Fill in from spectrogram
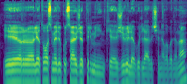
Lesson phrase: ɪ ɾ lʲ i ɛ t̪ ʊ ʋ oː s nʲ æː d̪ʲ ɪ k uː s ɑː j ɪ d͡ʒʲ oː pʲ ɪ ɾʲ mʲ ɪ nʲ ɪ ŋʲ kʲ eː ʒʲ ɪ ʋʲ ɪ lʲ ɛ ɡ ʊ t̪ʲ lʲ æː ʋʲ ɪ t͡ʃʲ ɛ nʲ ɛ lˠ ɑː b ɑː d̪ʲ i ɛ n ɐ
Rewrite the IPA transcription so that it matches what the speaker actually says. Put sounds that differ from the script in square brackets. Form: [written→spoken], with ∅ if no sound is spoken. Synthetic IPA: ɪ ɾ lʲ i ɛ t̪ ʊ ʋ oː s [nʲ→mʲ] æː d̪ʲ ɪ k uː s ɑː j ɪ d͡ʒʲ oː pʲ ɪ ɾʲ mʲ ɪ nʲ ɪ ŋʲ kʲ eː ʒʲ ɪ ʋʲ ɪ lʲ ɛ ɡ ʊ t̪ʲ lʲ æː ʋʲ ɪ t͡ʃʲ ɛ nʲ ɛ lˠ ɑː b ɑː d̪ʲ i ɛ n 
